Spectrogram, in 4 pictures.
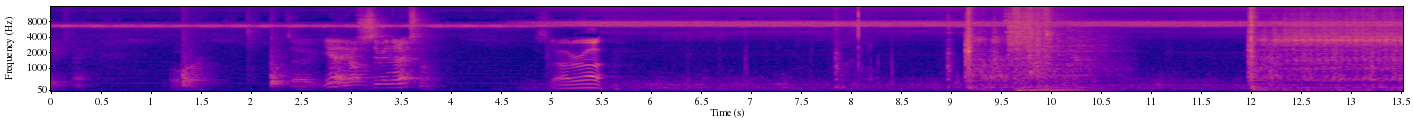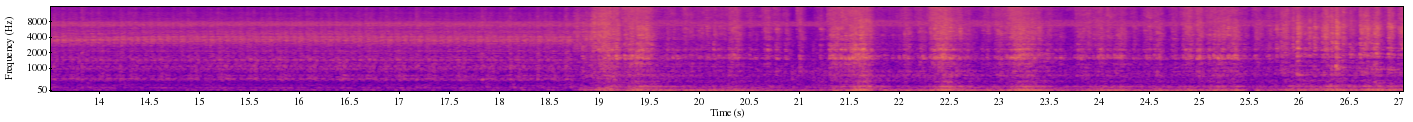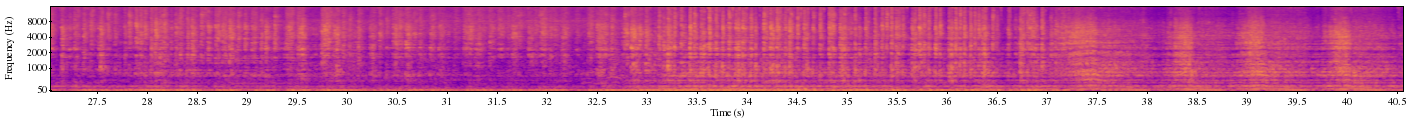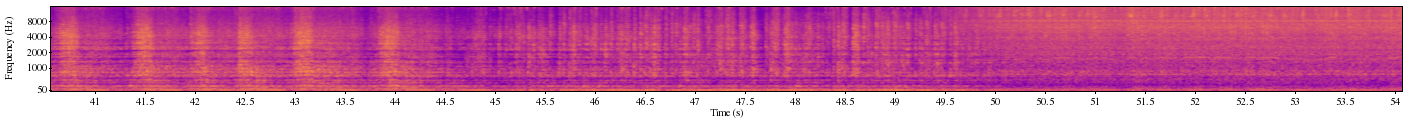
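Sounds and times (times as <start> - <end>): car engine starting and revving: 9.2 - 10.7, 12.0 - 54.0.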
